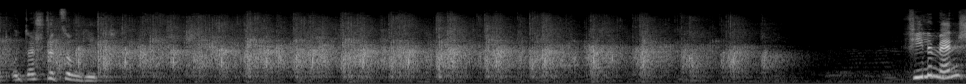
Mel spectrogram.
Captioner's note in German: Beifall SPD, AfD und Freie Demokraten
